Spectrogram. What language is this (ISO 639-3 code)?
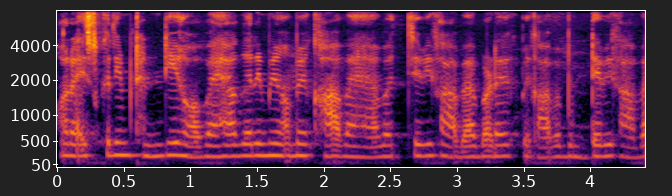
hin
